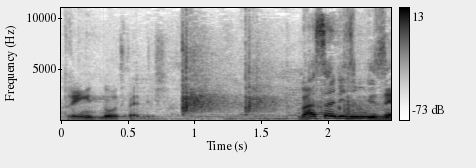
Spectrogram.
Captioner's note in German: Beifall AfD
